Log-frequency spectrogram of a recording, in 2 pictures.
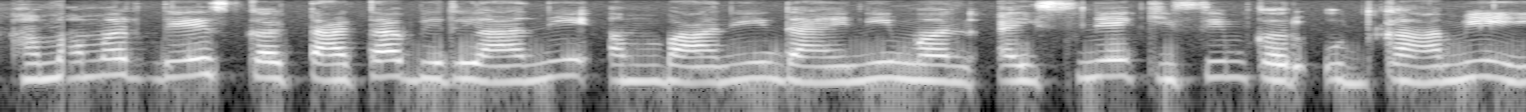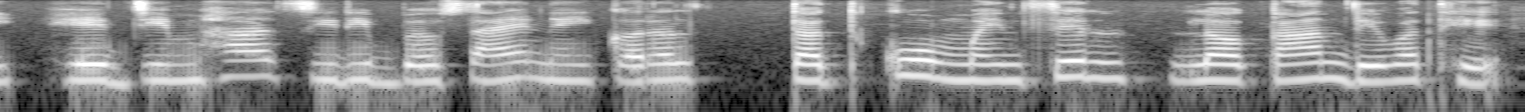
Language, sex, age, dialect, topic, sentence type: Chhattisgarhi, female, 18-24, Northern/Bhandar, banking, statement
